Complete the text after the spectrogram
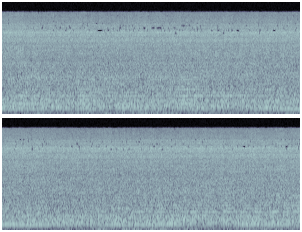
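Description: A single-engine turboprop drones steadily in level cruise.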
